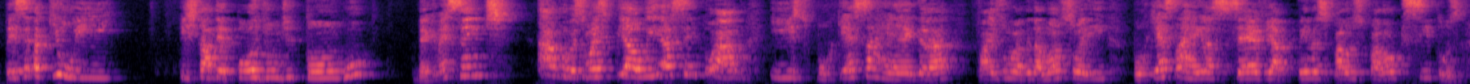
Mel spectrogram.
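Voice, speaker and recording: A man's voice: very high-pitched, a little slow. A man teaches a grammar lesson in a friendly, chatty way, pulling the listener along as he goes. He draws out the key words as he explains them. His voice is picked up from some distance and rings in a roomy, echoing space. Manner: lively and chatty, addresses the viewer directly, draws out example words. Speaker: Portuguese teacher. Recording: echoey room, distant mic.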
